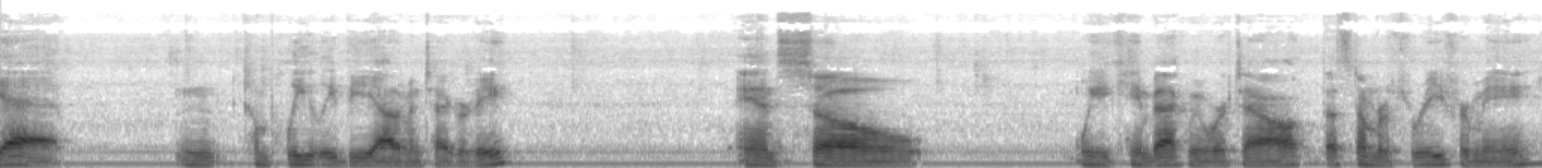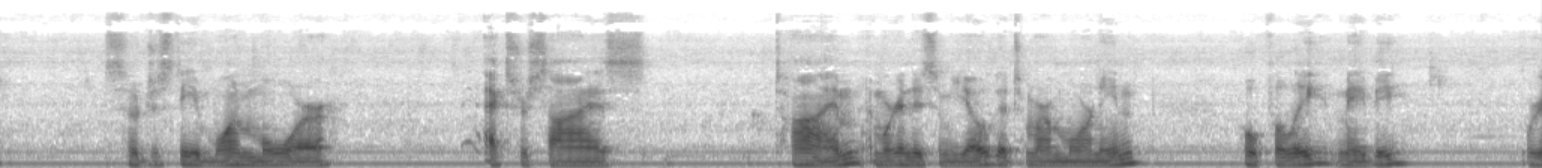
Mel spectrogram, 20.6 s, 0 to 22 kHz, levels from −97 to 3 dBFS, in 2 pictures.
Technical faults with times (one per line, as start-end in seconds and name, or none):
none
